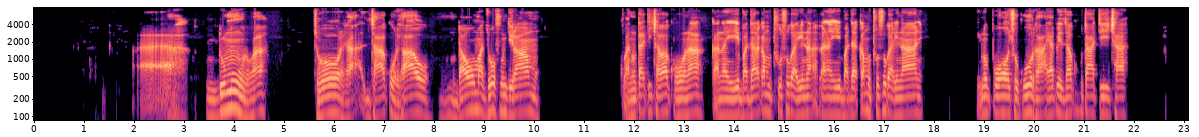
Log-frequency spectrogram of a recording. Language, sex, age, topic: Ndau, male, 25-35, education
